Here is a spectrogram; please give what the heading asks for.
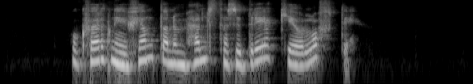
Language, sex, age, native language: Icelandic, female, 20-29, Icelandic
